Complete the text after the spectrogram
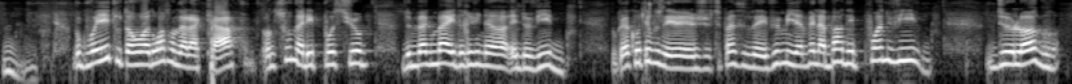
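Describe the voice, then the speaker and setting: A man's voice: high-pitched, a little fast, darkish tone. A man with a cold and a sore throat, giving casual gameplay commentary on a phone recording, often stumbling and correcting himself. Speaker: mobile game commentator. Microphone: phone screen recorder.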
